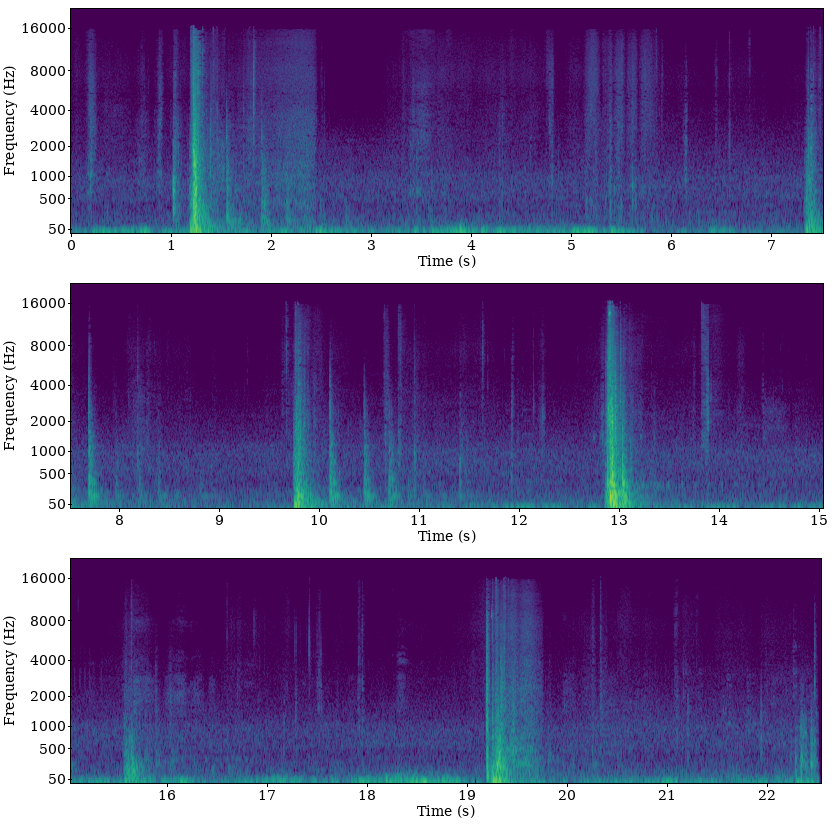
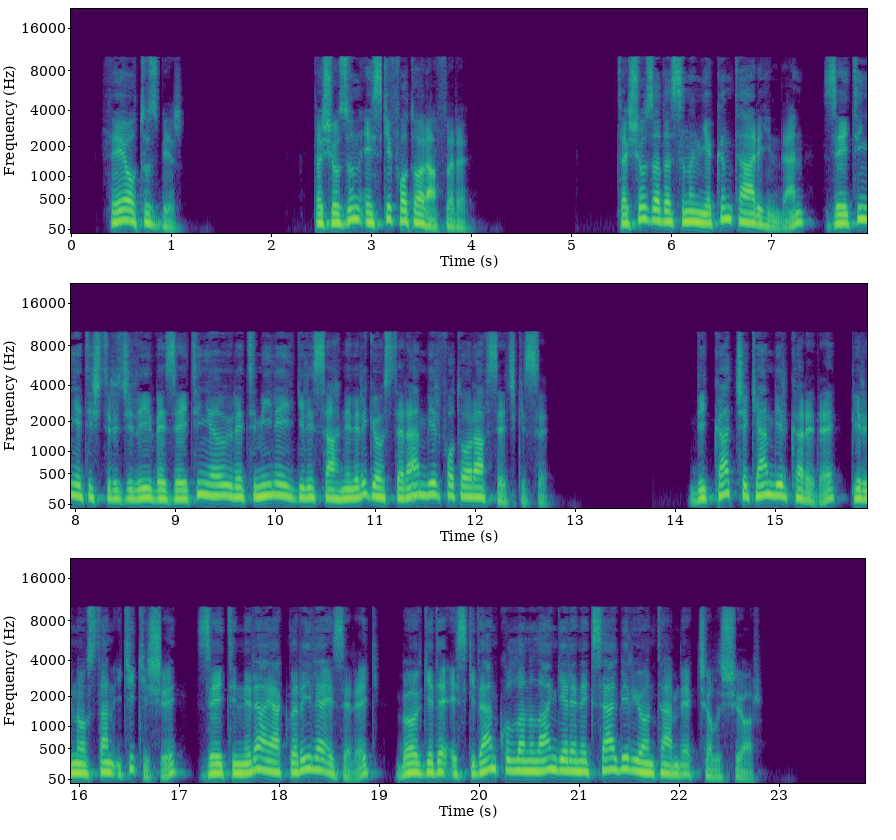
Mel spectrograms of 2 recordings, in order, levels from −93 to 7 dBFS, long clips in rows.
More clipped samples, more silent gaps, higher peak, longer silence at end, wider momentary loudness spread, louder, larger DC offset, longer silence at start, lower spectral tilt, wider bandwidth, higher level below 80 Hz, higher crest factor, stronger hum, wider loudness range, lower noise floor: neither; second, none vs 1.46-2.15 s, 4.35-5.05 s, 13.08-13.78 s; first, 0 dBFS vs -4 dBFS; second, 0 s vs 1.05 s; first, 31 LU vs 10 LU; second, -27 LUFS vs -17 LUFS; neither; second, 0.2 s vs 0.4 s; about the same, -5.5 dB/octave vs -6.5 dB/octave; first, 16 kHz vs 10.5 kHz; about the same, -38 dBFS vs -40 dBFS; first, 32 dB vs 14 dB; neither; first, 25 LU vs 4 LU; second, -59 dBFS vs under -90 dBFS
